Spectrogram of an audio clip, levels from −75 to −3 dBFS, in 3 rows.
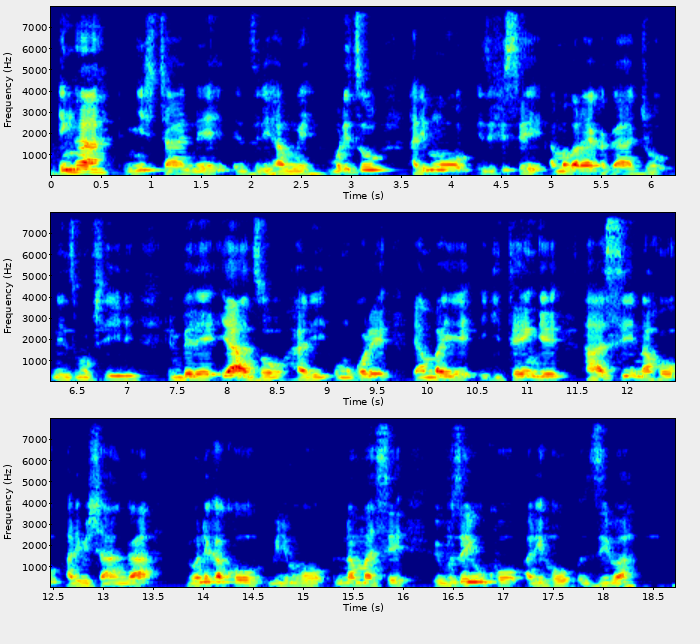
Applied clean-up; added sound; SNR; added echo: none; none; none; none.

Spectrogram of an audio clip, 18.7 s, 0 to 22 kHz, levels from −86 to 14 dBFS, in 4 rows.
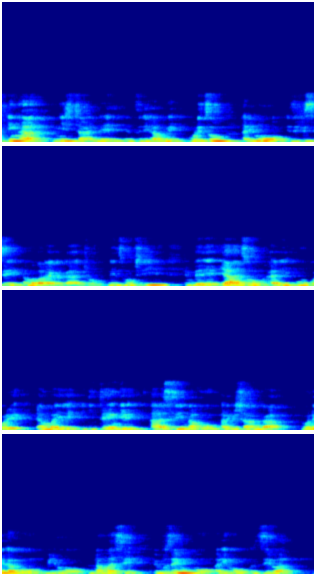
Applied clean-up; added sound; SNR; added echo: none; none; none; reverberation time 0.6 s.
